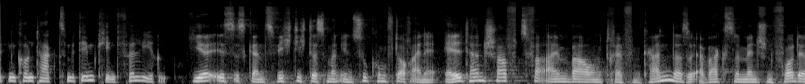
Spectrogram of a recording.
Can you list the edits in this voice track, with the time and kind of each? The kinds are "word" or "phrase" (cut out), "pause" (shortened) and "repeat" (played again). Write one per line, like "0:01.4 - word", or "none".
0:06.9 - word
